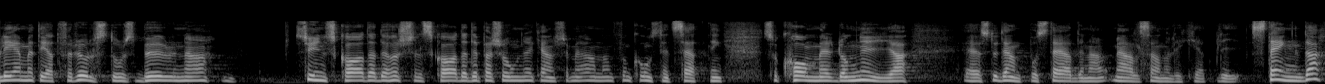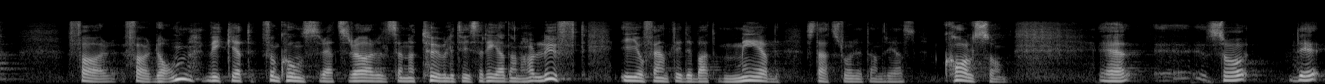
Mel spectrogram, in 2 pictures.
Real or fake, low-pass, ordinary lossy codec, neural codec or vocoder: real; none; none; none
